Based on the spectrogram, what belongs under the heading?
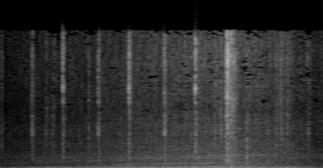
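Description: A car engine rumbles, its pitch rising and falling as the vehicle pulls into a petrol station in Kampala, Uganda, on a busy Friday afternoon, with a few sharp clicks and knocks over the steady low drone. No one speaks.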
